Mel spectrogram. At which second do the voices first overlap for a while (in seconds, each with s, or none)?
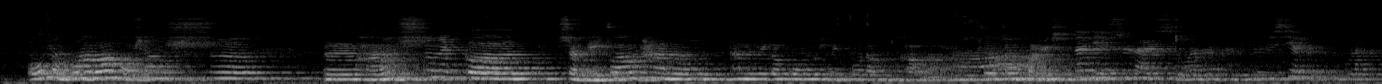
9.5 s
